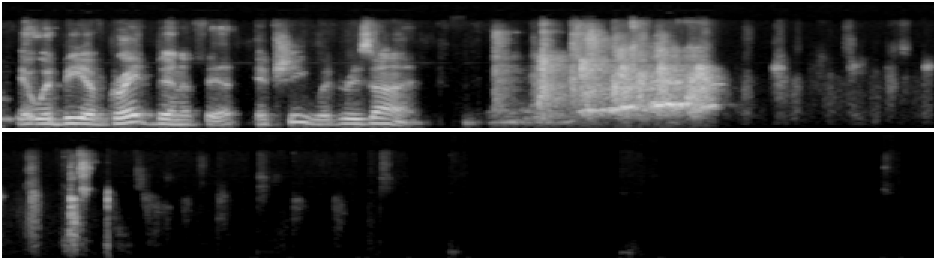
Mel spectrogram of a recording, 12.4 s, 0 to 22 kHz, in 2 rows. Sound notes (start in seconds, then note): 3.2 applause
